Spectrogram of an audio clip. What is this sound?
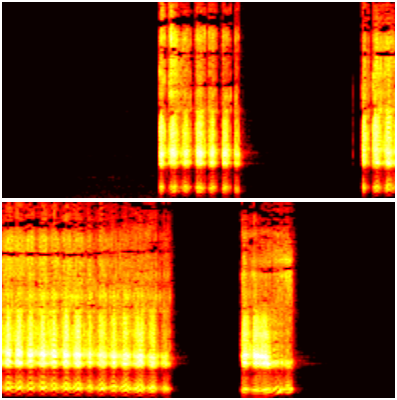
This is a very happy goat. Enjoy 😊
barn, farm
